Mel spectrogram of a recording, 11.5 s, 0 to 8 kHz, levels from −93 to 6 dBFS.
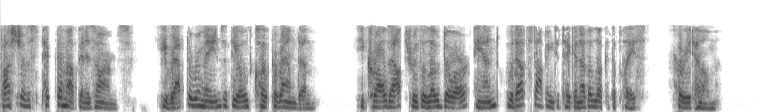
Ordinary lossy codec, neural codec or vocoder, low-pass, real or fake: AAC, 16 kbps; none; 7.2 kHz; real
